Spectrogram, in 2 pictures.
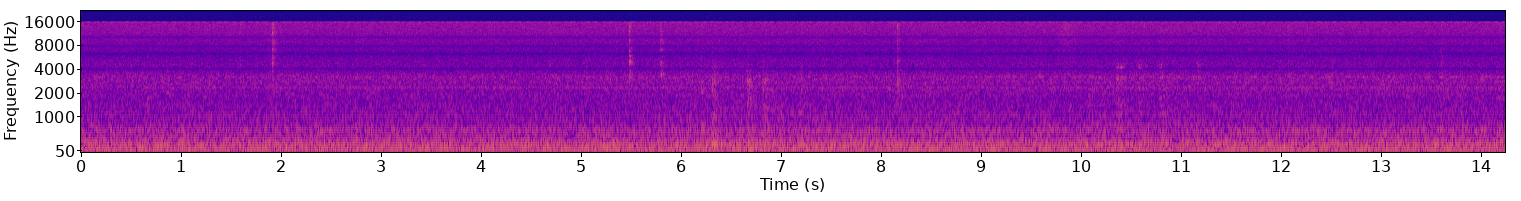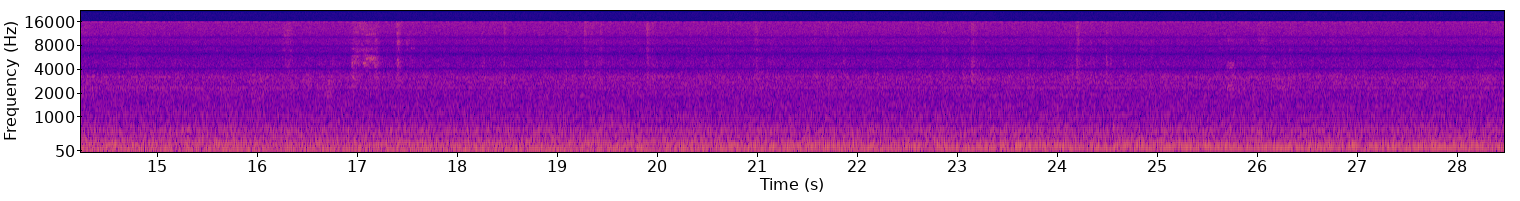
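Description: Steady running noise inside the cabin of an E3-series Komachi shinkansen train as it comes into a station at low speed: a constant low hum with an even rolling rumble underneath.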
